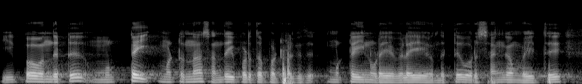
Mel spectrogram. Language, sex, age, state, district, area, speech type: Tamil, male, 30-45, Tamil Nadu, Namakkal, rural, spontaneous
